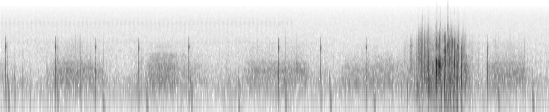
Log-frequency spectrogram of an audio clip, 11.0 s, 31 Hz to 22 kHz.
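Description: Sharp, regular clicks about 65 a minute over soft breath noise; a pulse-synchronous clicking sound in the throat.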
